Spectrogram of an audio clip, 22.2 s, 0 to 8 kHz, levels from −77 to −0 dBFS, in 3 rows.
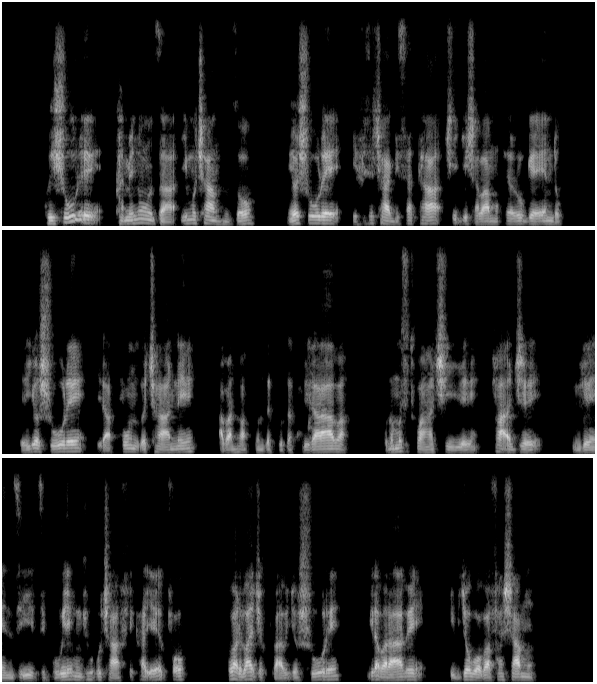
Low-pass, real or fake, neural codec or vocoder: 7.2 kHz; fake; codec, 16 kHz in and 24 kHz out, 2.2 kbps, FireRedTTS-2 codec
